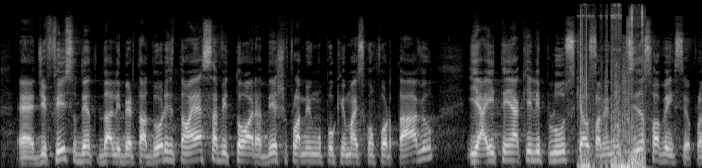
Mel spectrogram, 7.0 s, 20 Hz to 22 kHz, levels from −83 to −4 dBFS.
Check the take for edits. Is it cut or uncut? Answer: cut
